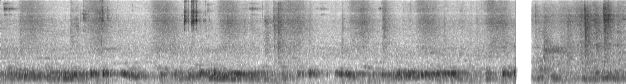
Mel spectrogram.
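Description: Pigeons coo softly and steadily.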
